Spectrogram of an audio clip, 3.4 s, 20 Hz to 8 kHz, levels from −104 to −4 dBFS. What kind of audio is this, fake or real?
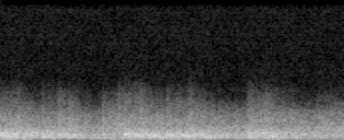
real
